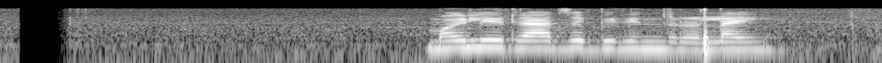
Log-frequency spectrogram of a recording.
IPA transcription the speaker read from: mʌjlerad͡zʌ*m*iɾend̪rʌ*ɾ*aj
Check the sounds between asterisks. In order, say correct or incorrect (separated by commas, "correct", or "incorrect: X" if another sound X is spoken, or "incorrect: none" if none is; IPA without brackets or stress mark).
incorrect: b, incorrect: l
